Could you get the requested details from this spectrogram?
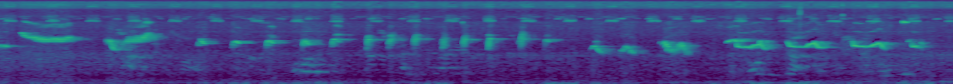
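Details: Unidentified autumn songbird mid-way through an eight-minute non-stop song: looping whistles, a rapid series of short chirps, and warbled twisting phrases toward the end.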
